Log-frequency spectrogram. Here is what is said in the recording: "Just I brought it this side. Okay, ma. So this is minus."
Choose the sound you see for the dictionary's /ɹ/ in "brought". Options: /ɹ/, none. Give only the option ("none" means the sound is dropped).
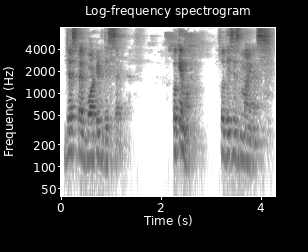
none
